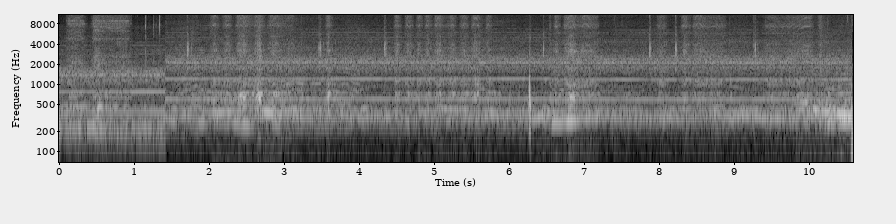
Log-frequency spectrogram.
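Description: Sewing machine stitching a stretchy jersey hijab for a child, a steady mechanical whir with fast rhythmic needle chatter running through the whole stretch, close and moderately loud, with a brief change in pitch near the start.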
